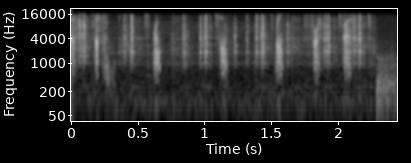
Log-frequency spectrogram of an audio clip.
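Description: Rapid clicking, about ten clicks a second, from a 15 inch-pound torque limiter on a hand driver slipping at its set torque as a scope ring screw is turned: the screw is already at torque.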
